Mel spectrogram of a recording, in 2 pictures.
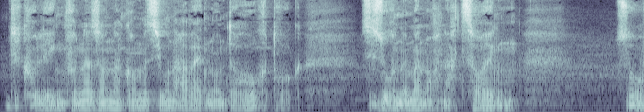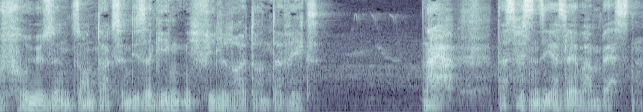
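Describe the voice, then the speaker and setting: An actor playing a dry, formally polite police detective who talks in a deliberate, insinuating way in a radio drama. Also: male voice, low-pitched, huge pitch swings, creaky, slight background noise, heavily acted. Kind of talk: naturalistic German radio drama acting.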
